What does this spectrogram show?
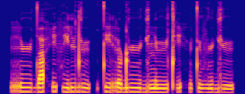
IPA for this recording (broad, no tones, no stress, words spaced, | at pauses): rʉːd̪a hifi ɾʲʉdɨ | t̪iroɖʉː ɡʲɨnɨːtʼihʉ t̪ɨvʉ ɡʲɨ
